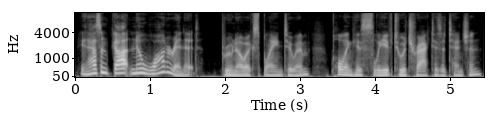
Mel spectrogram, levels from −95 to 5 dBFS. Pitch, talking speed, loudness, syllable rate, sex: 145 Hz, 200 wpm, -21 LUFS, 5.7 syllables/s, male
